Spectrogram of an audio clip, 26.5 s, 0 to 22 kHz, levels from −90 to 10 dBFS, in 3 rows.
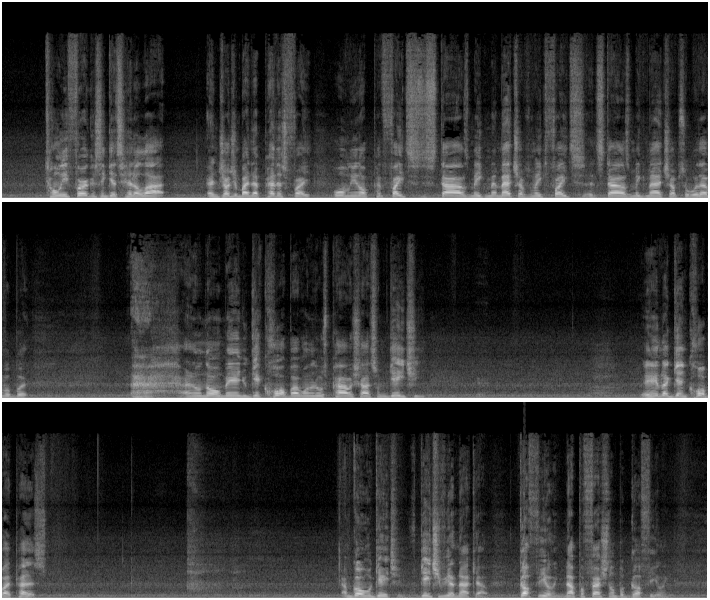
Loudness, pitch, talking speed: -21 LUFS, 140 Hz, 150 wpm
